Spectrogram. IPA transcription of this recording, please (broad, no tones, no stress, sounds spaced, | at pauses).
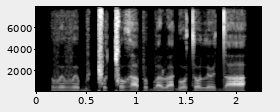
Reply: β ɘ β ɘ b ʏ ǁ u ǀ o ɣ a p ɘ b a ɭ a ɠ o t o l ø d a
